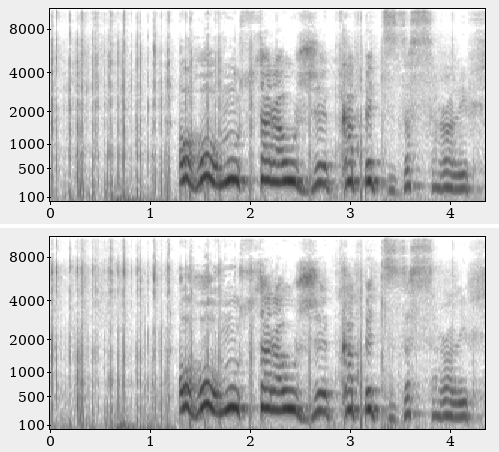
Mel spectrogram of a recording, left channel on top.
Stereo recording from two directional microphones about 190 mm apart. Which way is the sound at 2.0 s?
5° left (ahead or behind).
